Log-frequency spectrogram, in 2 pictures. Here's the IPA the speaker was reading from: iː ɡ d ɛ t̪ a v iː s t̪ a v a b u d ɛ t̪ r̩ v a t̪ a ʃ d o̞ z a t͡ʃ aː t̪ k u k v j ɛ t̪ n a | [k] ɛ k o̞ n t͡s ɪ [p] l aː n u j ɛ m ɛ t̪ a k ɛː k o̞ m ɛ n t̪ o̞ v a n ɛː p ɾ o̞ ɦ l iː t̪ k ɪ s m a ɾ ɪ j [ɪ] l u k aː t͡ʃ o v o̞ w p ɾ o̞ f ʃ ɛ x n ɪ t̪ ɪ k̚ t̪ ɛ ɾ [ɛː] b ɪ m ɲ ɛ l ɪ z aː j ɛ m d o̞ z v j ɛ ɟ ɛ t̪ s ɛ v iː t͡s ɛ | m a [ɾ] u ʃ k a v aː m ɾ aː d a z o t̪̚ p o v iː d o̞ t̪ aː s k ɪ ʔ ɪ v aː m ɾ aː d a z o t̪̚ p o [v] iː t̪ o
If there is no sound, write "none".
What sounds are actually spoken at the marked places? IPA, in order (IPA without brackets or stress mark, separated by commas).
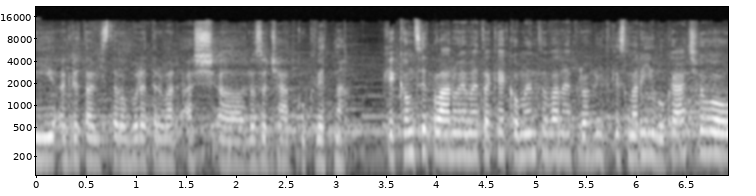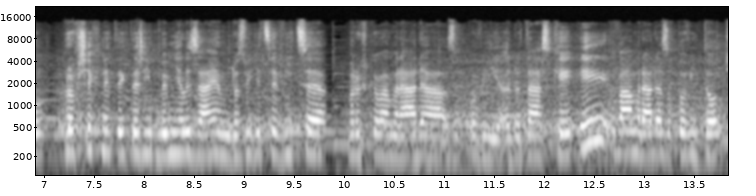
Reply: k, p, i, iː, ɾ, v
